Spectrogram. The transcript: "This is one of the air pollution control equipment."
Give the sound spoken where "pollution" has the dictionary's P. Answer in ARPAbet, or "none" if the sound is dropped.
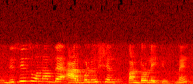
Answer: B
